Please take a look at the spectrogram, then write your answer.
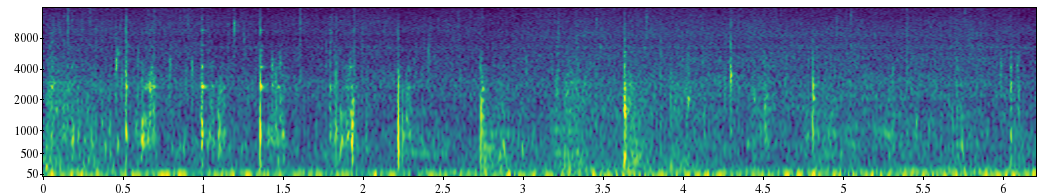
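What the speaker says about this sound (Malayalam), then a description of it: "ഇനി അരിഞ്ഞ് വെച്ച് ഉള്ളി നമുക്ക് ഇതിലേക്ക് ചേർത്ത് കൊടുക്കാം." Chopped onion fries in hot coconut oil for a Kerala-style fried-coconut fish curry. A steady, crackling sizzle runs throughout, punctuated by sharp clicks and scrapes of a utensil stirring in the pan, with no voices.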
